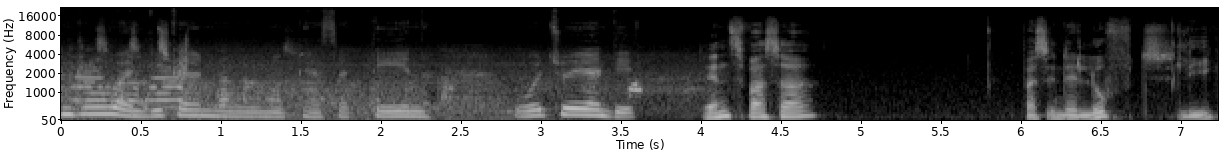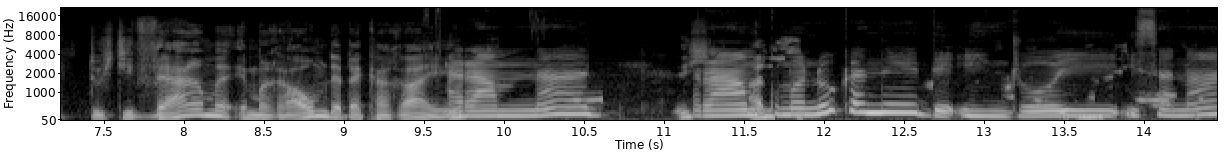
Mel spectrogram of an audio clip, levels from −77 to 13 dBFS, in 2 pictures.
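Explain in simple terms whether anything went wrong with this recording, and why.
Two faults show up, both typical of a call where one side uses a loudspeaker.

The first is speech suppressed in double talk. The voice dips noticeably from 0.0 to 1.5 s, briefly from 3.71 to 4.07 s, then much harder from 10.49 to 11.13 s and from 11.52 s to the end, where it nearly cuts out in pieces. The likely cause is both sides talking at once: the echo canceller couldn't tell the local talker from the loudspeaker's sound, so it turned everything down.

The second is echo leak. A quieter copy of the voice follows it about 0.4 s behind, most clearly across the first 4 s and again from 13.67 to 14.36 s. Shorter scraps appear at 10.55 to 10.64 s and 11.64 to 11.85 s. The likely cause is that the echo canceller on the loudspeaker side didn't remove all of what its microphone picked up from the speaker, so that leftover sound was sent back down the line.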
